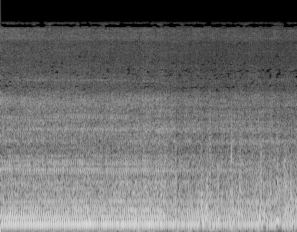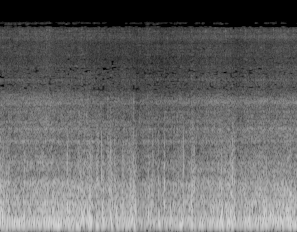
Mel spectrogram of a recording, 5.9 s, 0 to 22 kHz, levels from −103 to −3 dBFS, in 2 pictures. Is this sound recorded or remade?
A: recorded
